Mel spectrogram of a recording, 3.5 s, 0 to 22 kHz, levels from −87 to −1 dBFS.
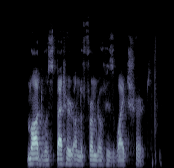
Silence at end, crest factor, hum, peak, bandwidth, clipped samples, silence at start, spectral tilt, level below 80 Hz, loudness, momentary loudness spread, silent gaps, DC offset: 0.65 s; 24 dB; none; -12 dBFS; 13 kHz; under 0.1%; 0.55 s; -4.5 dB/octave; -78 dBFS; -33 LUFS; 19 LU; none; under 0.1%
